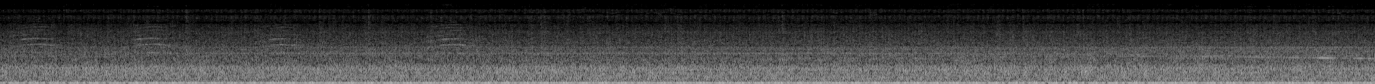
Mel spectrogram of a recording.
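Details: Paystar truck diesel just restarted after radiator reassembly with new gaskets, idling while building air (about 70 psi): firm even low rumble with a few light air chirps, no misses or knocks, not leaking; normal idle.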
